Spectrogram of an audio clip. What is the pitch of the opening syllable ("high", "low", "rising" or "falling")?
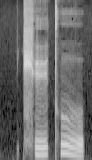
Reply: rising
